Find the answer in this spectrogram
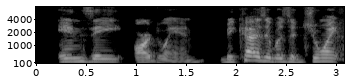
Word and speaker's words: Ardoin: wrong on purpose but the correct name is NZ arduan because my last name is arduan it's a Cajun French word and then my my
